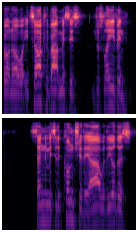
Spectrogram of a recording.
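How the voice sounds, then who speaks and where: Man voicing a scrappy, defiant lad in an audiobook, quick and bright. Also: mid-range voice, fairly even intonation, voice pushed up, rough recording. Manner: snappy, defiant. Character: defiant young boy, angry and cocky.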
